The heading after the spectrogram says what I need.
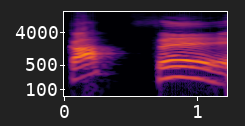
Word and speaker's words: café: Qual que é a sílaba tônica? A sílaba pronunciada com mais força. Café. Esse fé aqui, ó.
